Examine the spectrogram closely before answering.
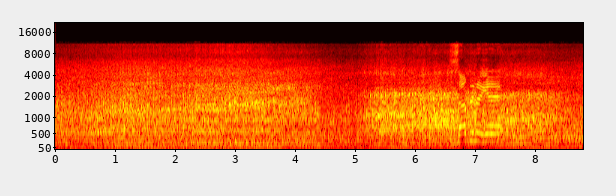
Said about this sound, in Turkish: Ama otobüsler geliyor bakın.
